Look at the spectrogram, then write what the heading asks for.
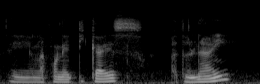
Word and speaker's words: Adonai: La palabra es Adonai, como aparece en la lectura, se pronuncia en la fonética es Adonai. Adonai.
